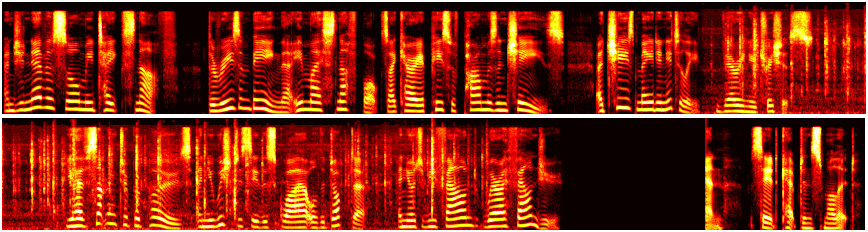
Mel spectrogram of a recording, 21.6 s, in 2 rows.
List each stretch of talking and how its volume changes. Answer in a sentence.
You can hear the talking from 0.0 to 10.2 s, at a steady volume; from 11.6 to 17.8 s, at a steady volume; and briefly from 19.6 to 21.5 s.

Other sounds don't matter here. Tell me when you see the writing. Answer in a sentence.
The writing can't be heard in this clip.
